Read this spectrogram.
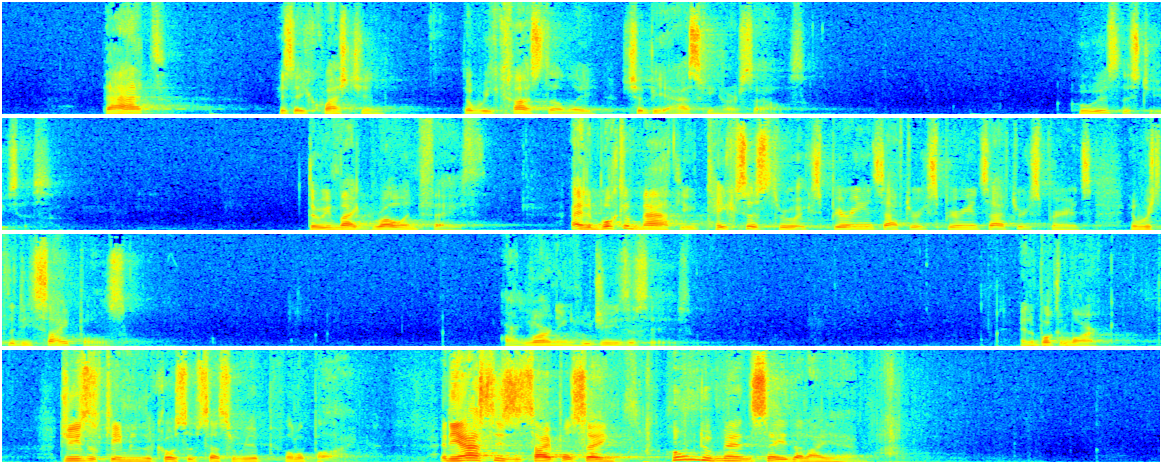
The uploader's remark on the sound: a sermon recorded at the Lebanon Bible Fellowship Church, in Lebanon, PA, on 7/6/2014 during the morning service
